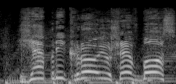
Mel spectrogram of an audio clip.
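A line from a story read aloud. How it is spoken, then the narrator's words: Shouted. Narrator (Russian): крикнула кудряшка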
